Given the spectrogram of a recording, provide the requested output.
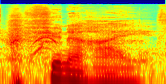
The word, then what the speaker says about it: Funérailles: Funérailles.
